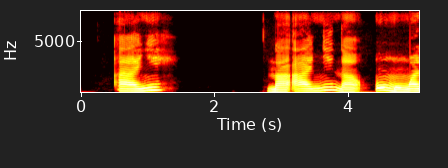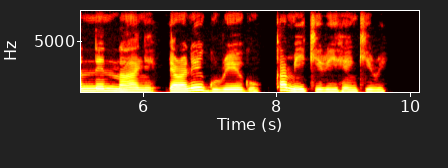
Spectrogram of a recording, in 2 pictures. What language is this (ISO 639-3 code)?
ibo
